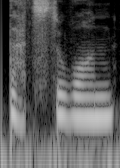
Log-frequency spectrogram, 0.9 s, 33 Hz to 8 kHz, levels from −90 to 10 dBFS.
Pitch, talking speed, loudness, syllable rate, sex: 170 Hz, 200 wpm, -20 LUFS, 5.3 syllables/s, female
